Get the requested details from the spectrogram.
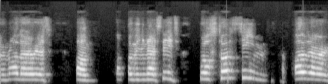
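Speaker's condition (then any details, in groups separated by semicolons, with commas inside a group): Cerebral palsy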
